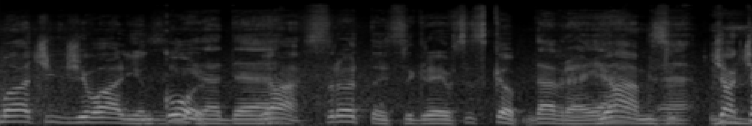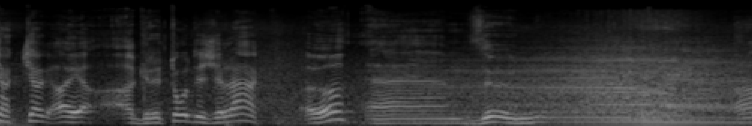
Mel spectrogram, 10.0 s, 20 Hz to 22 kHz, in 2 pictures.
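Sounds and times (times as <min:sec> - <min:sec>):
speech: 0:00.0 - 0:09.1
motorcycle engine idling with a quick rev: 0:07.4 - 0:10.0.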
